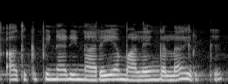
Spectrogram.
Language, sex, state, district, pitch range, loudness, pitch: Tamil, female, Tamil Nadu, Nilgiris, 205-235 Hz, -13 LUFS, 225 Hz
